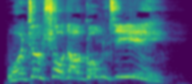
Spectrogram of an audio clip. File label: underattack, zh; dota2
